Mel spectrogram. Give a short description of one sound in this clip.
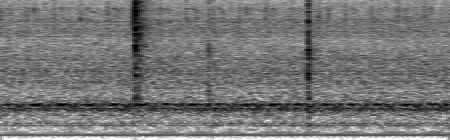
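Plastic engine parts click and knock.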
